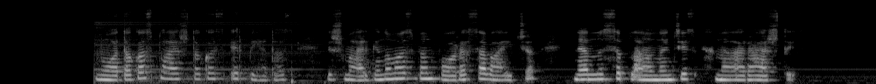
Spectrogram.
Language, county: Lithuanian, Šiauliai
